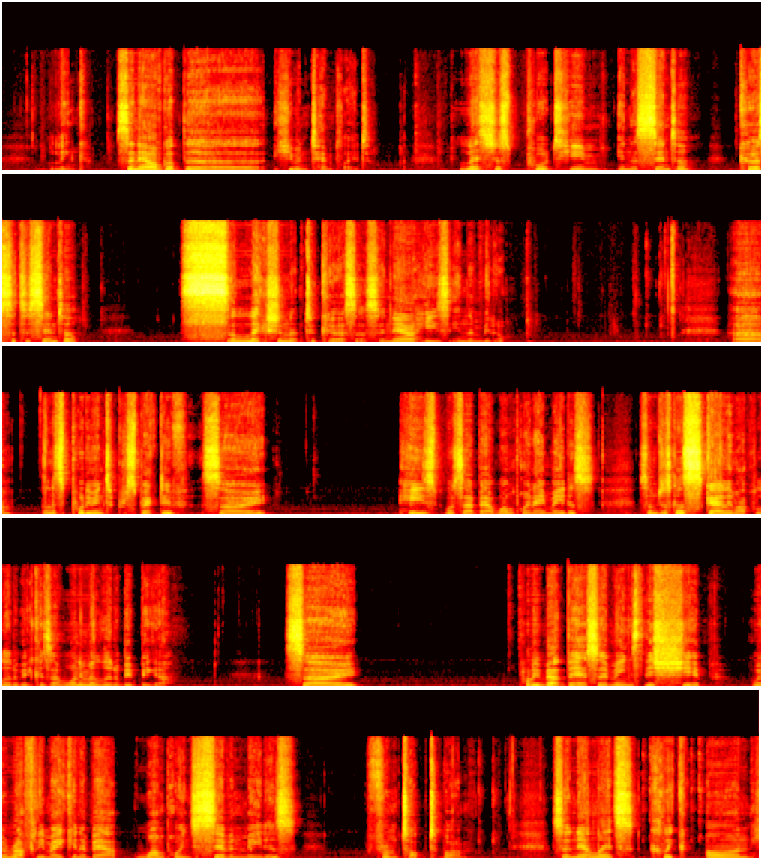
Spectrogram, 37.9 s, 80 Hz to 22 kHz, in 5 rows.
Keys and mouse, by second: 4.0 KP_3, 4.4 KP_1, 5.9 shift+s, 8.3 shift+s, 12.9 KP_3, 15.1-16.2 middle drag, 17.8 z, 21.7 s, 28.0-33.3 drag, 35.7-36.8 drag, 36.8-37.9 right drag.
